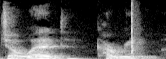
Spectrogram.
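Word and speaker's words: Jawed Karim: man who i believe his name is pronounced joad karim and the name of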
